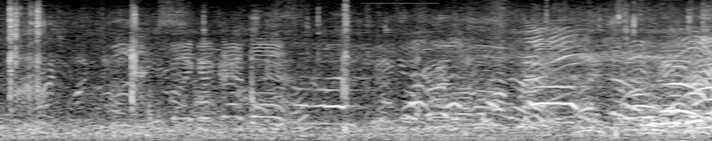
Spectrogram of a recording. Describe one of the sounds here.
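A crowd of spectators cheers and shouts excitedly outdoors.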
